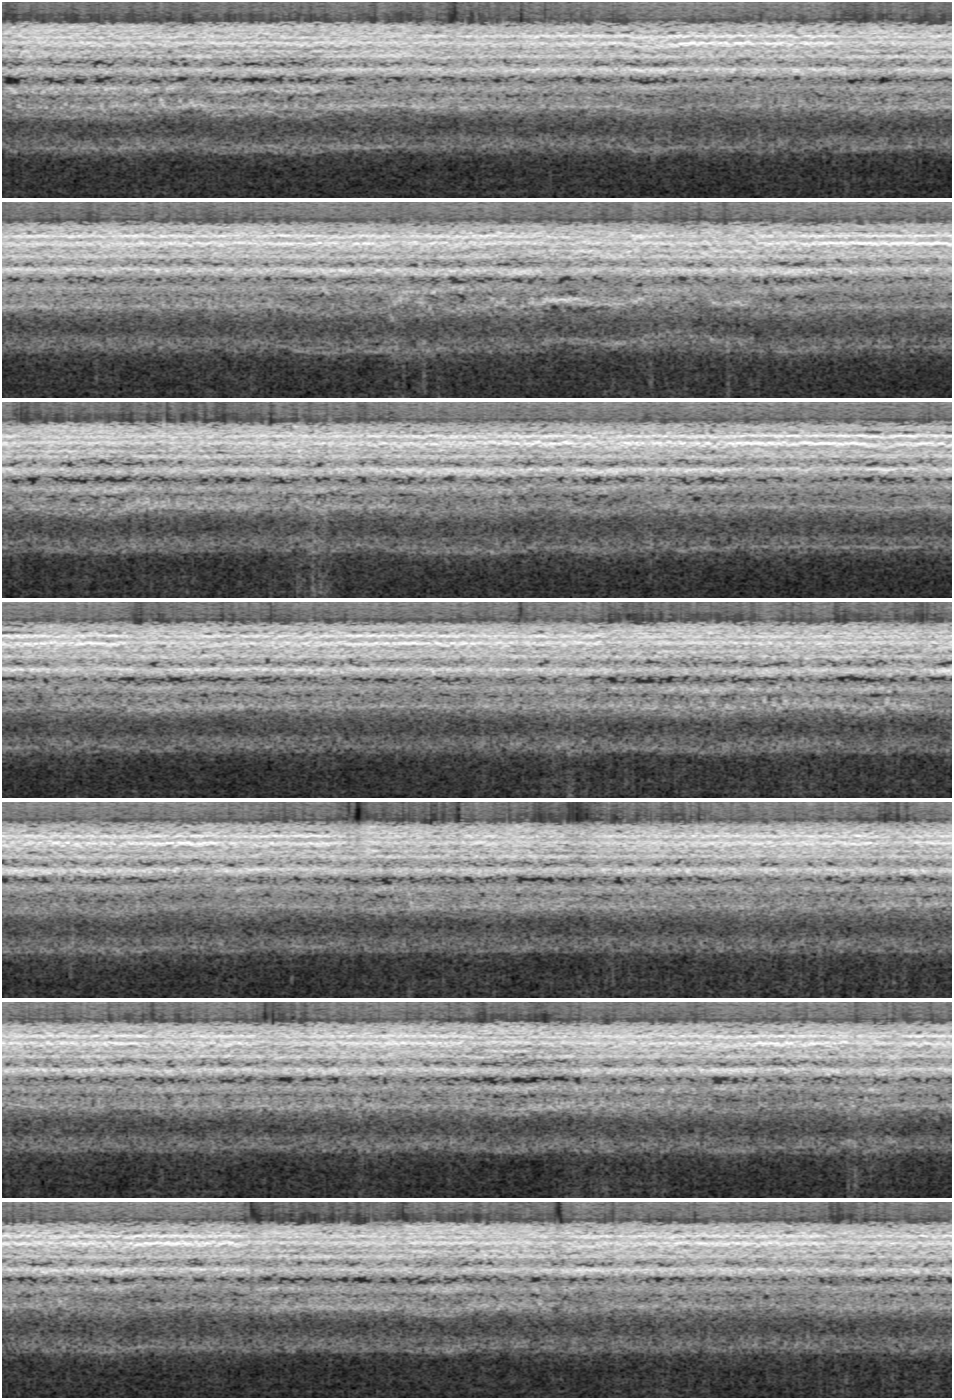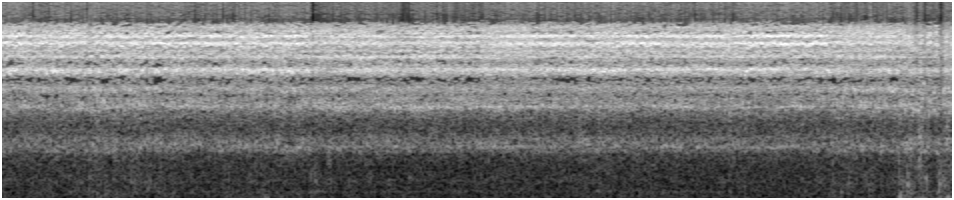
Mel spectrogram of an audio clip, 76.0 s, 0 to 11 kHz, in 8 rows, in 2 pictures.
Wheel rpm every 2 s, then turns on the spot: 210, 220, 230, 230, 230, 230, 210, 230, 250, 230, 230, 220, 220, 230, 230, 230, 230, 220, 220, 220, 230, 230, 230, 230, 230, 230, 230, 230, 230, 230, 220, 230, 230, 230, 230, 230, 230, 220.
none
